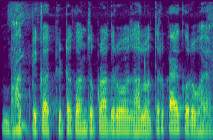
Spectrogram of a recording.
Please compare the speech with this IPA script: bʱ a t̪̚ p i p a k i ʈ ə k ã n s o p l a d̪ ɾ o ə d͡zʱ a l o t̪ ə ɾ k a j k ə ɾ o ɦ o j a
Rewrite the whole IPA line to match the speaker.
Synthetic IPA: bʱ a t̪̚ p i k a k i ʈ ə k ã n t͡s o p ɾ a d̪ ɾ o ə d͡zʱ a l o t̪ ə ɾ k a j k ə ɾ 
